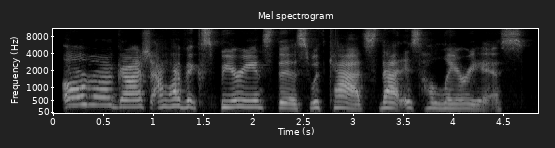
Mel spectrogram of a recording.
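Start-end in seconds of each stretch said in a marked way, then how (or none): none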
